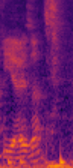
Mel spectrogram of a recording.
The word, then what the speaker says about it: gyoza: Gyoza.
